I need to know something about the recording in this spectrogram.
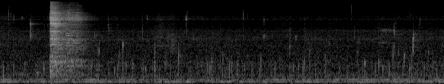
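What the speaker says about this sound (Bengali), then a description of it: "এইভাবে সব চপগুলোকে ভেজে নেব" Potato chops (aloo chop) frying in hot oil, a sharp splash and crackle as one goes in, then a steady bubbling sizzle with faint utensil clinks.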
